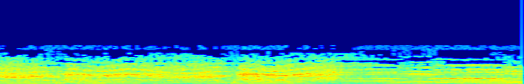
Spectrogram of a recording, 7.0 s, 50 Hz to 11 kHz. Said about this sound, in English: How we held the road at over 100 miles an hour, I'll never know. Thanks to the siren on the stolen police car, the road ahead was kept clear.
